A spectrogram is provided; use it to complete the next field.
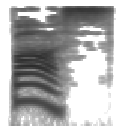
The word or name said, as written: bos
